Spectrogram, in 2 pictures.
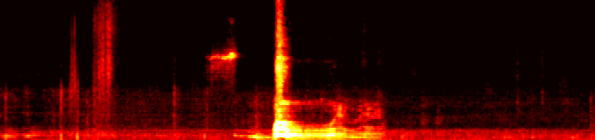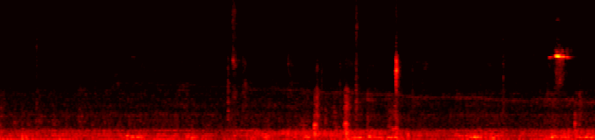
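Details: Husky Yula asking for food as her meal cools, indoors; a single rich, wavering howl-like vocalization lasting about two seconds, then quiet room noise.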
